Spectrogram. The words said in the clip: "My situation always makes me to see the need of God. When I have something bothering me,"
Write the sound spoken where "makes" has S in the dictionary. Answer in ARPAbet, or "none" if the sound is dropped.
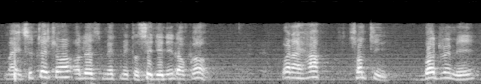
none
